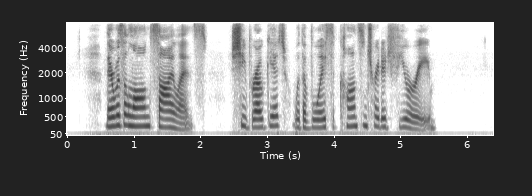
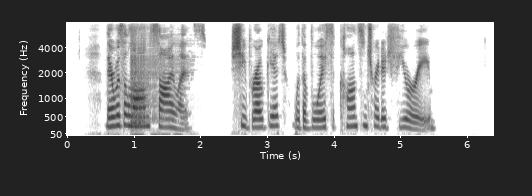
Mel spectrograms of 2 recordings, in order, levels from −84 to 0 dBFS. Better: first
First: none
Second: noise reduction (classical method spectral subtraction)

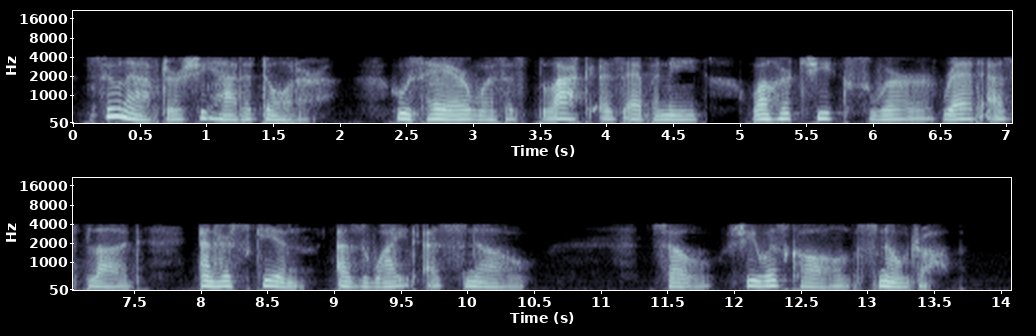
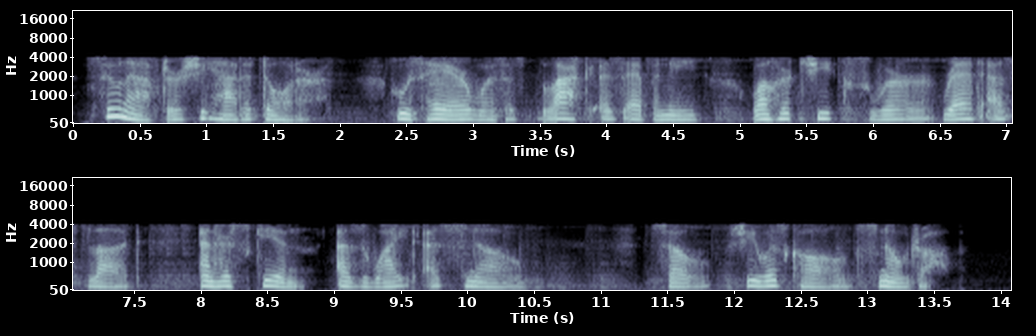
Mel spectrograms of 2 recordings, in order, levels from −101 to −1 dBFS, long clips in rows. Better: first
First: none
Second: noise reduction (neural separator model SepFormer DNS4)

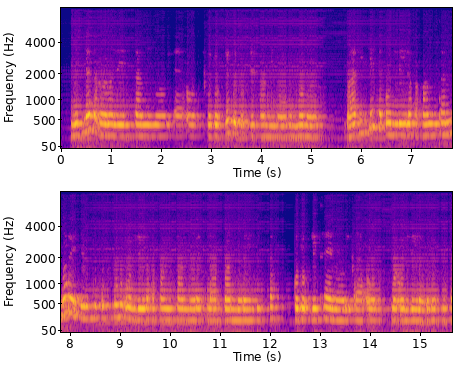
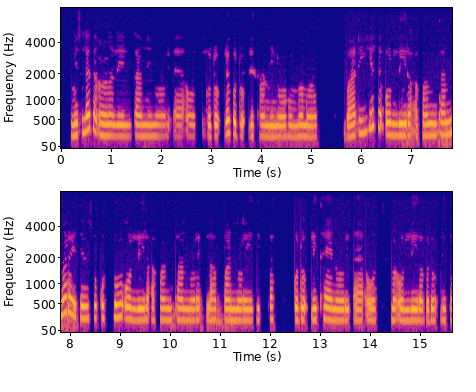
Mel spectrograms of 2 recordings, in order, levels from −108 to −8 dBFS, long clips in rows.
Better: second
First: noise reduction (neural separator model SepFormer DNS4)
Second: none

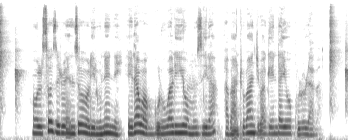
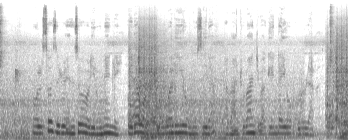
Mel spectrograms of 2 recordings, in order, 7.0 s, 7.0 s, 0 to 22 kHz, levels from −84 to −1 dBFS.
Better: first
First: none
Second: background sound (Car); 4 dB below the speech

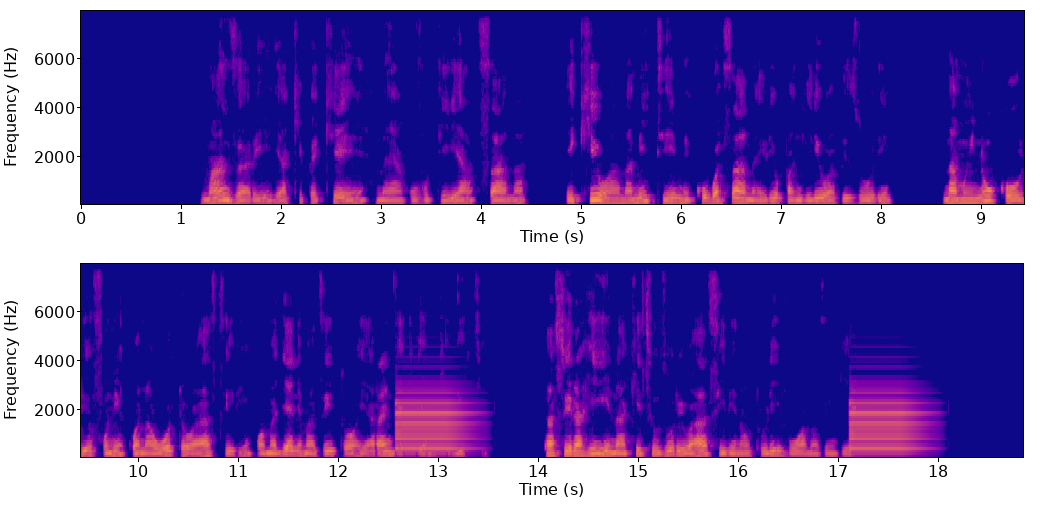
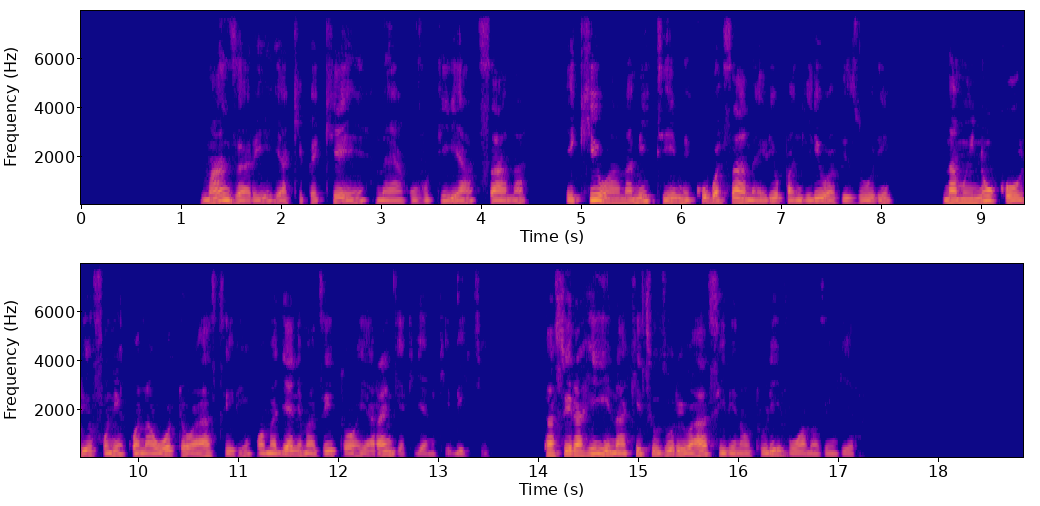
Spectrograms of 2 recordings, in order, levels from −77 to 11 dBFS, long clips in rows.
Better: second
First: background sound (Piano); as loud as the speech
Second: none

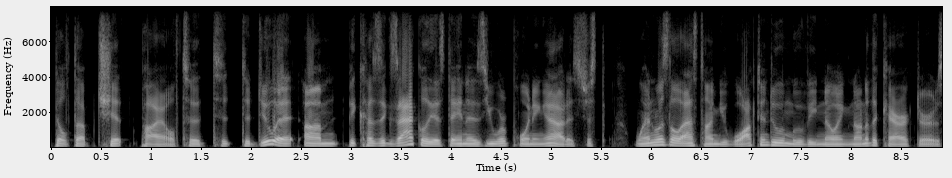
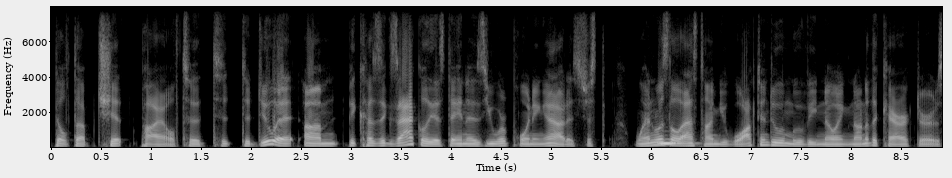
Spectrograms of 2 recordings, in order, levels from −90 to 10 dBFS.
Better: first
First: none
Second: background sound (Brass instrument); 2 dB above the speech

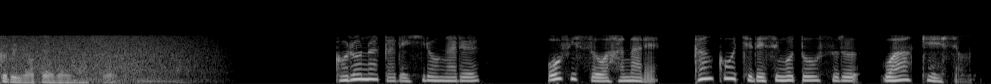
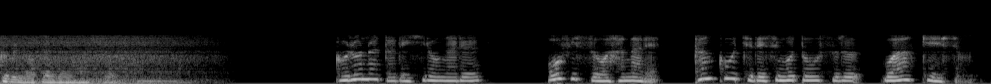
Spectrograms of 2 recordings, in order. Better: first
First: none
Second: room echo; dies away in 0.1 s

